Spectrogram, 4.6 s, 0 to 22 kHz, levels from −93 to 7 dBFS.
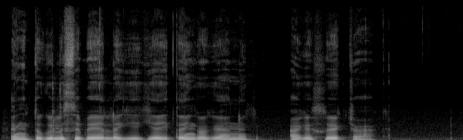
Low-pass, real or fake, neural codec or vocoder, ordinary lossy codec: none; real; none; none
